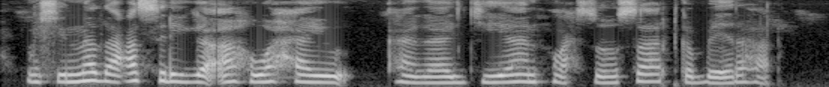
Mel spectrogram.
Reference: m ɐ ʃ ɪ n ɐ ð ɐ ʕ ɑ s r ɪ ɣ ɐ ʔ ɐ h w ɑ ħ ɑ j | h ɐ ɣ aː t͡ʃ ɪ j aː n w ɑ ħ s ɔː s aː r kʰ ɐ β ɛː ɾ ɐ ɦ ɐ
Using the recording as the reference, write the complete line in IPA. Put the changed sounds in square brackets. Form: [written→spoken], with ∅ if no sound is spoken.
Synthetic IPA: m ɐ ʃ ɪ n ɐ ð ɐ ʕ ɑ s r ɪ ɣ ɐ ʔ ɐ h w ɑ ħ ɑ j | h ɐ ɣ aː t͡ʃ ɪ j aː n w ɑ ħ s ɔː s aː r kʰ ɐ [β→b] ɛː ɾ ɐ ɦ ɐ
